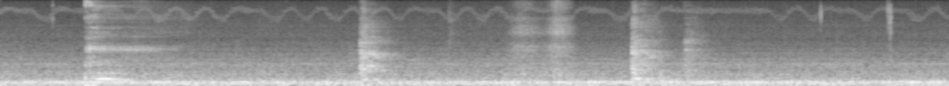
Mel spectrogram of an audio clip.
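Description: Steady low room hum with several short, sharp sounds scattered through it, the strongest about half a second in. A faint warbling high whine runs underneath.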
